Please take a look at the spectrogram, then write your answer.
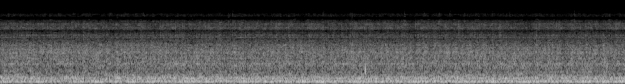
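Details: LeBlond Regal 13" x 30" engine lathe running through the low, mid and high ranges (45–654 RPM): steady, even hum from the headstock gears, a mesh rather than ticking, with no knocks or grinding; running smoothly and healthy.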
